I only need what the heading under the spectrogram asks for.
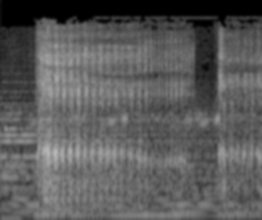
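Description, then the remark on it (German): Sid snores while being carried away by a horde of mini sloths: one long, loud, raspy guttural rumble that starts abruptly and drags on for about three seconds, with a brief dip before it swells again near the end. No one speaks. “Der schnarchende Sid wird hier soeben von einer Horde Mini-Faultiere weggetragen.”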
